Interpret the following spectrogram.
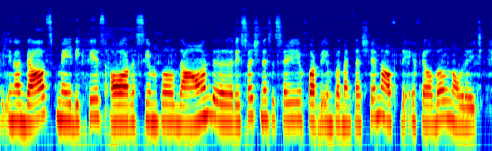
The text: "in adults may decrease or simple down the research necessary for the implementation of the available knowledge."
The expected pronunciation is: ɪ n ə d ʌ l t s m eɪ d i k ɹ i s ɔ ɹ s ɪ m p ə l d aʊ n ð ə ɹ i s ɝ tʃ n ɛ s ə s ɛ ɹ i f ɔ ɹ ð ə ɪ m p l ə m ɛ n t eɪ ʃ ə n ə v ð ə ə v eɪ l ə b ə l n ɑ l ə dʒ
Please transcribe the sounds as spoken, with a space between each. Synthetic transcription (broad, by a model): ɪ n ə d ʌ l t s m eɪ d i k ɹ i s ɔ ɹ s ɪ m p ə l d aʊ n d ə ɹ i s ɝ tʃ n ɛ s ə s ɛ ɹ i f ɔ ɹ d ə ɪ m p l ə m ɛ n t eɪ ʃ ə n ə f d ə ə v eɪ l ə b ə l n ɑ l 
